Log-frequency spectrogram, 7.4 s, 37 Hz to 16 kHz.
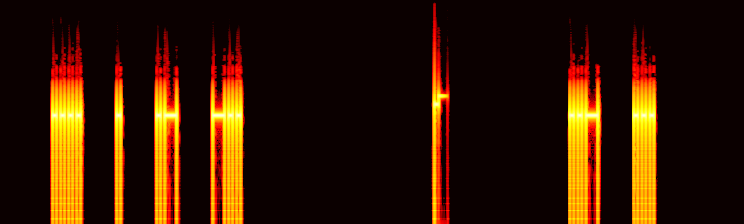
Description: Morse code, heard as a keyed tone, about 30 wpm, spaced as for 17 wpm, 700 Hz. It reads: HEAD US
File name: Lesson 17f - Letter u - Words 30wpm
